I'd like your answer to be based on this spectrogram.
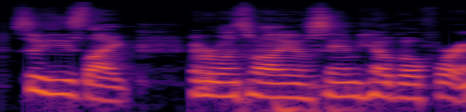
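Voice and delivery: ordinary talk, nothing marked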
